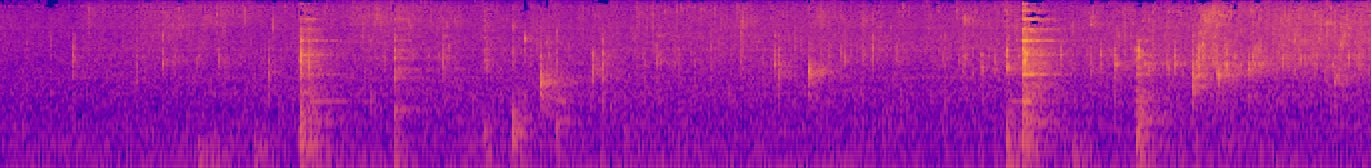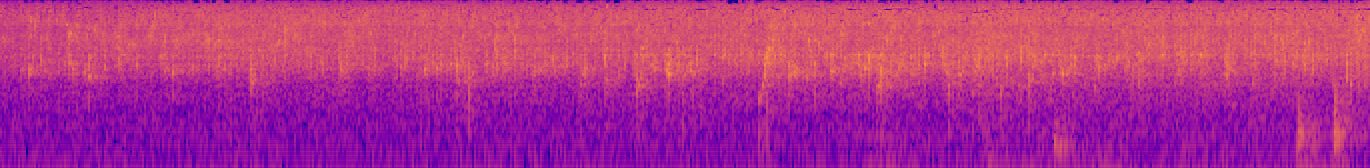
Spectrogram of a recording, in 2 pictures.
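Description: Battered parasol mushroom pieces frying in shallow oil in a pan, the sizzle building and getting steadily louder through the second half. Earlier there are scattered clicks and knocks, the loudest a sharp knock about ten seconds in.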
